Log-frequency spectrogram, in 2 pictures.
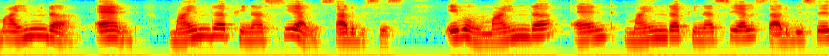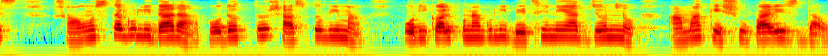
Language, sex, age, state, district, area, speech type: Bengali, female, 45-60, West Bengal, Howrah, urban, read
